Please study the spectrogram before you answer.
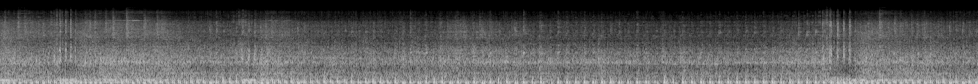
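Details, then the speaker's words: Beater go-kart's small single-cylinder engine on a swapped carburetor, first run with fuel tank not yet bolted in: slow, slightly uneven idle thump with heavy shaking; runs fine and sounds all right, idle just slightly low. "Well, she runs. Idle's a little low. Does it stop easy? Sounds all right."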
